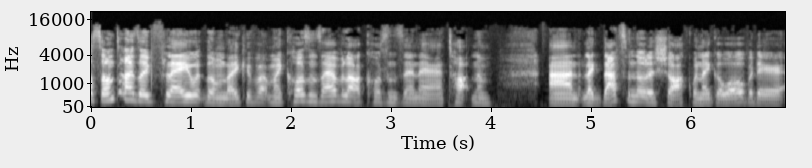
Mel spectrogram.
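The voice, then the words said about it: Dublin Irish accent. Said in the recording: “your Dublin accent”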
